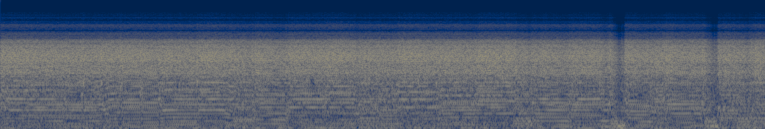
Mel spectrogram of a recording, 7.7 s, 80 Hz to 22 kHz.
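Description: Distorted electric guitar riffing through a Mesa 4x12 cabinet at modest gain, with a sandy, loose low end. It plays continuously and loud, dense chords ringing with no pauses.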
